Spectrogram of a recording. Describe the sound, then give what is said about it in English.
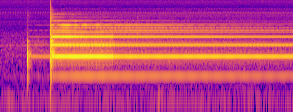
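A soft tap, then a single clear strike of a meditation chime that rings out with bright sustained tones, slowly fading but still humming to the end. No voices. “And then I will ring the chime again.”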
